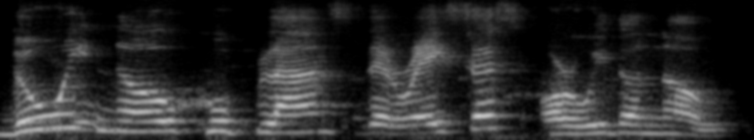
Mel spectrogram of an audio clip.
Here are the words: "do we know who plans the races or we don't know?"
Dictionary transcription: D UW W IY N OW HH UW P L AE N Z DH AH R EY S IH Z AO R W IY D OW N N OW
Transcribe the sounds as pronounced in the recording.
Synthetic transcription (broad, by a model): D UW W IY N OW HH UW P L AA N S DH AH R EY S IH S AO R W IY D OW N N OW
